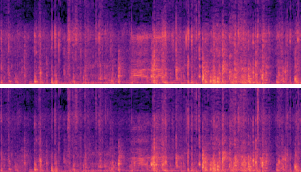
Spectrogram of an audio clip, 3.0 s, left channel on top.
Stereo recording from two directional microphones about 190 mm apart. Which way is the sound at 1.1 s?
20° left (ahead or behind).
